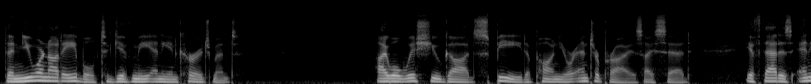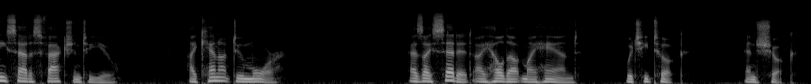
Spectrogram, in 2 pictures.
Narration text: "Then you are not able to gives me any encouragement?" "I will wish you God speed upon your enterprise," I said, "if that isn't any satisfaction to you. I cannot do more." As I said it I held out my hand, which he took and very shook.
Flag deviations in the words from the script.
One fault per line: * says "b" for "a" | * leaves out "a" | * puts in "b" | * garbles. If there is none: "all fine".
* says "give" for "gives"
* says "is" for "isn't"
* leaves out "very"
